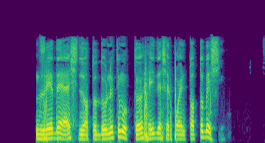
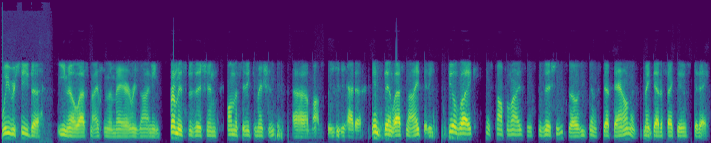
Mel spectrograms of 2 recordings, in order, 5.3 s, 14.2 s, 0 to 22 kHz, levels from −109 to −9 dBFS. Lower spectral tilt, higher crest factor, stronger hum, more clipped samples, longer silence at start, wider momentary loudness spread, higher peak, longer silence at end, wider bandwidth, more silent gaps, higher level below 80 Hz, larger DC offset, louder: second, -6 dB/octave vs -7.5 dB/octave; about the same, 14 dB vs 18 dB; neither; neither; first, 0.7 s vs 0.05 s; second, 5 LU vs 12 LU; about the same, -2 dBFS vs -4 dBFS; first, 0.95 s vs 0.1 s; first, 8 kHz vs 3.9 kHz; second, none vs 3.25-3.31 s, 3.37-3.41 s, 4.47-4.52 s, 9.65-9.71 s; first, -46 dBFS vs -80 dBFS; neither; first, -14 LUFS vs -24 LUFS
